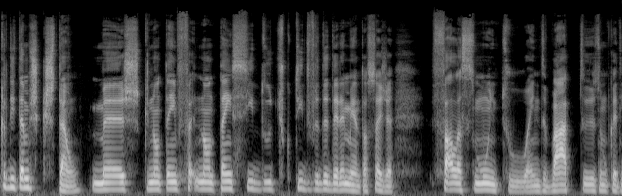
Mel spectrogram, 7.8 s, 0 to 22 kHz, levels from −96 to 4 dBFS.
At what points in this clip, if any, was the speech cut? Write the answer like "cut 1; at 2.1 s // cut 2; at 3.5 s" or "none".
none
